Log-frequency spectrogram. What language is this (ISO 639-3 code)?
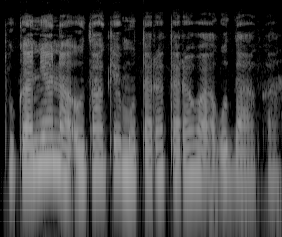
kik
